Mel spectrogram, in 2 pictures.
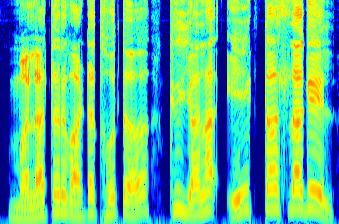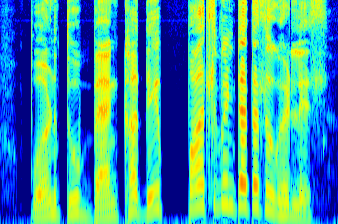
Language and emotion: Marathi, happy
